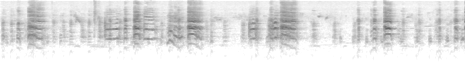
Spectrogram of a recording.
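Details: Morning flock of chickens recorded in Greece: dense, overlapping clucks and rough squawking notes come in bursts about every half second, with a short lull near the five-second mark.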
